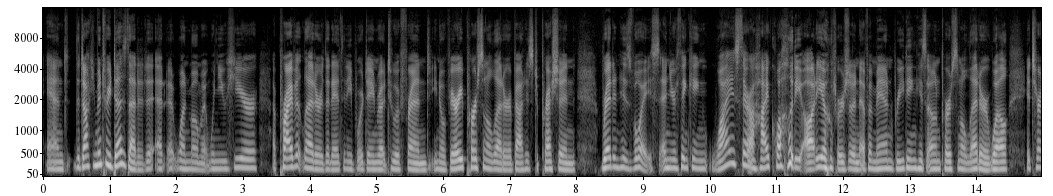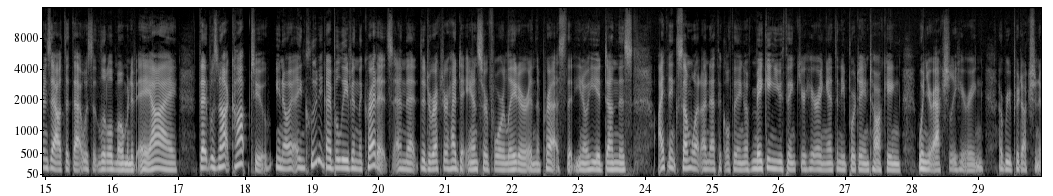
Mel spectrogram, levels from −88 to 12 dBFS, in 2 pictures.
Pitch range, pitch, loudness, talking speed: 155-185 Hz, 165 Hz, -20 LUFS, 235 wpm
